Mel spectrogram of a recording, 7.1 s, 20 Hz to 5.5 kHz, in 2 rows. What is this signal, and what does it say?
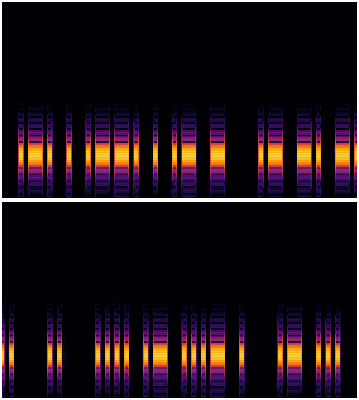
Morse code, heard as a keyed tone, about 25 wpm, 600 Hz. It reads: REPEAT AND I HAVE AS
